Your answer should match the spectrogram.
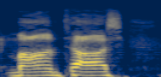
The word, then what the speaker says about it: Montas: Yeah, so they get Montas. That's how you say it, right? – Montas. – Frankie Montas.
